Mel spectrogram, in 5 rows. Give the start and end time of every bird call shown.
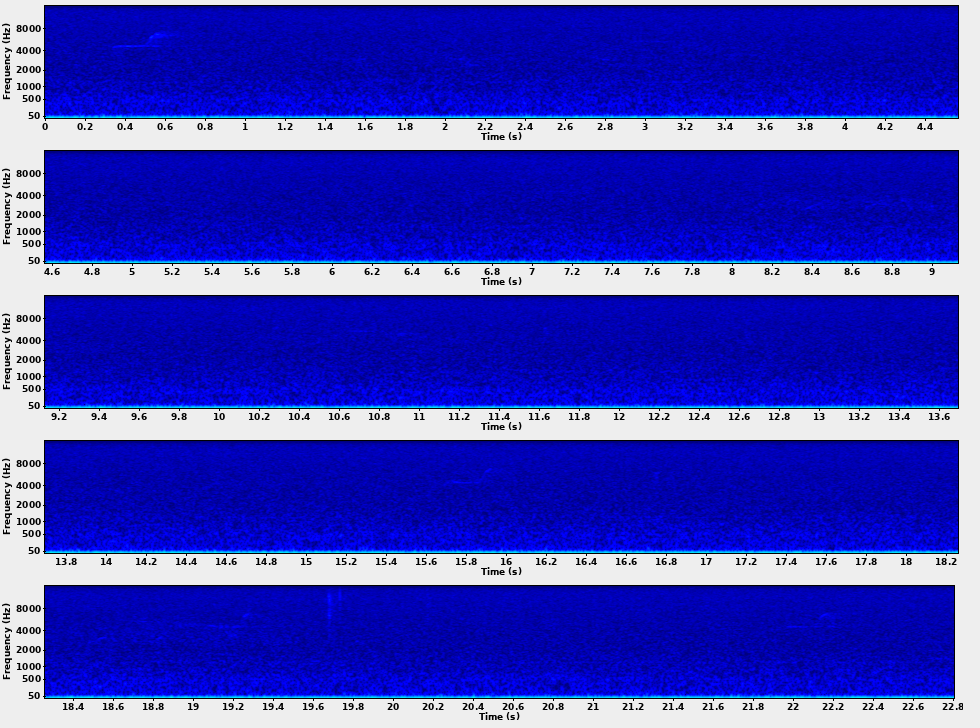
[0.00, 1.00] Pacific-slope Flycatcher (Empidonax difficilis)
[6.50, 10.30] Purple Finch (Haemorhous purpureus)
[15.10, 16.30] Pacific-slope Flycatcher (Empidonax difficilis)
[18.60, 19.40] Pacific-slope Flycatcher (Empidonax difficilis)
[21.70, 22.70] Pacific-slope Flycatcher (Empidonax difficilis)

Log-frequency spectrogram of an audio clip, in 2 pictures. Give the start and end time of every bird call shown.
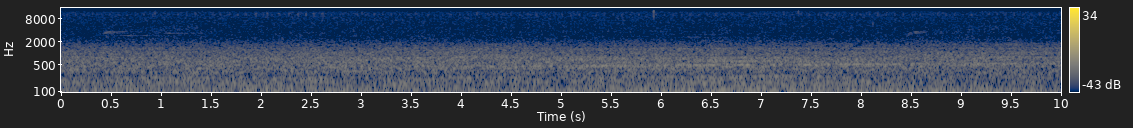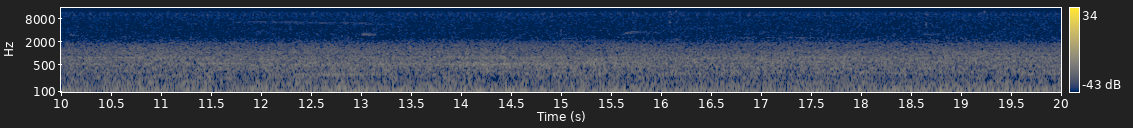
[0.00, 13.77] unidentified bird

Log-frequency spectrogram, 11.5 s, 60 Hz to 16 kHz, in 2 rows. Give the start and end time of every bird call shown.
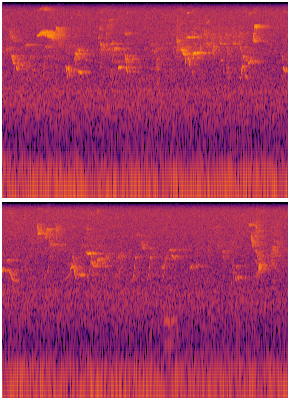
[0.00, 11.45] Gray Catbird (Dumetella carolinensis)
[7.17, 9.37] Northern Cardinal (Cardinalis cardinalis)

